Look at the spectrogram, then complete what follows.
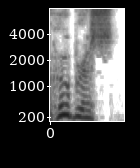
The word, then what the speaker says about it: hubris: um and you are hubris uh see i'm using the american pronunciation uh but this is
